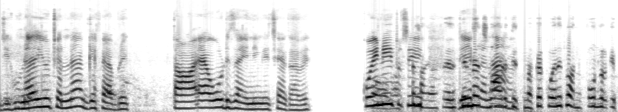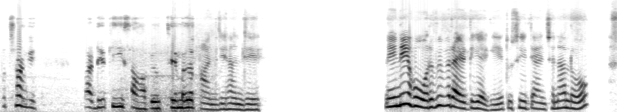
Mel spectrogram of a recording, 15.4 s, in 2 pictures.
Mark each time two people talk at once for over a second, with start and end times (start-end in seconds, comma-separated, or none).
none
